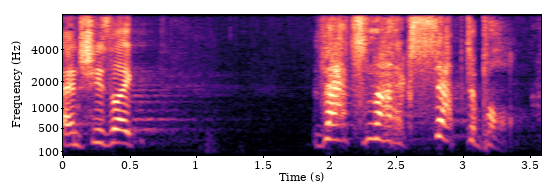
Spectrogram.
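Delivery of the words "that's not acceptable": pitched-up half yell, half whisper. Retelling a stranger in a movie theater scolding: imitating a yell-whisper. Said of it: "the sound that you make when you're yelling and whispering at the same time".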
